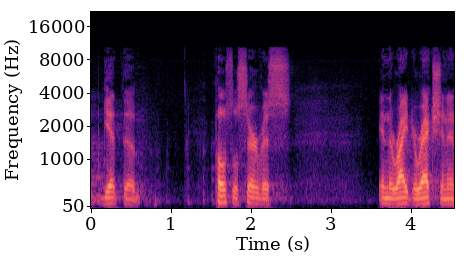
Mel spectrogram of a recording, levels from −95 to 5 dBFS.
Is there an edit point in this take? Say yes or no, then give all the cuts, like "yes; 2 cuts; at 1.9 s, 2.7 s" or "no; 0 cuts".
no; 0 cuts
